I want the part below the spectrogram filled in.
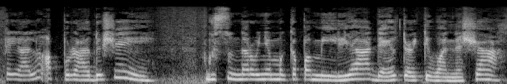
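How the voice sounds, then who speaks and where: Woman acting a patient young Filipina maid, higher-pitched. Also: steady tone, normal speed, fairly bright tone, slight background noise, lightly acted. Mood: firm, hopeful. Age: young adult. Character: dutiful 25-year-old overseas maid, patient and hopeful.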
